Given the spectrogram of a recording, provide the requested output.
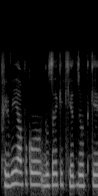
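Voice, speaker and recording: A woman talks in a fairly high, even voice with little melodic movement. She chats and explains casually, as in a comic phone call. The sound is a slightly dull, lo-fi call recording. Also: normal speed, no echo. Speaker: caller playing a farm owner.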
